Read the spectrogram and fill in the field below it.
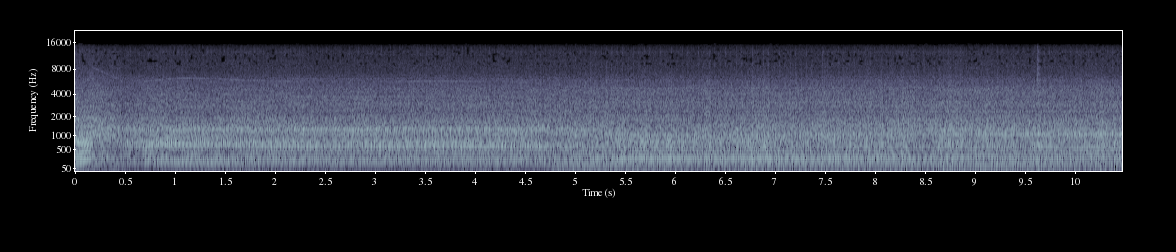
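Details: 1969 Porsche 911T, first start after the engine build with a rebuilt Marelli distributor just installed and carbs primed, carb and timing tuning not yet done: fires, revs briefly, then drops to a steady smooth idle with an even hum and no misfire.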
